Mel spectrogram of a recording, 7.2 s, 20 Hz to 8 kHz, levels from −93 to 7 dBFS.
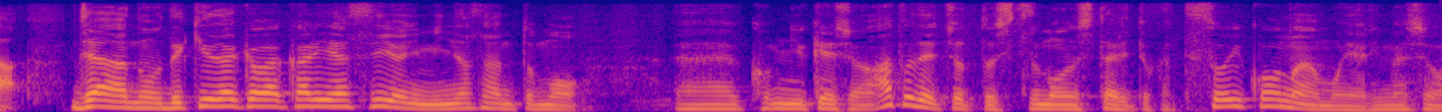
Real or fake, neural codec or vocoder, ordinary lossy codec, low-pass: real; none; none; 7.2 kHz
